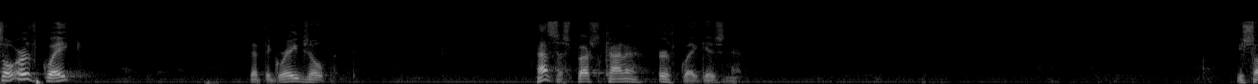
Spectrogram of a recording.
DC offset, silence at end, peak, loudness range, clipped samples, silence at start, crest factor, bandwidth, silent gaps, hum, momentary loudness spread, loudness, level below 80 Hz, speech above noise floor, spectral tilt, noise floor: under 0.1%; 0 s; -14 dBFS; 8 LU; under 0.1%; 0 s; 24 dB; 7.6 kHz; none; none; 19 LU; -34 LUFS; -66 dBFS; 37 dB; -4.5 dB/octave; -70 dBFS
